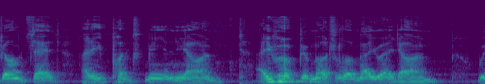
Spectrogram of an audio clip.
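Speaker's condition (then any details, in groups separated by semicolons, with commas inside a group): Cerebral palsy; from birth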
